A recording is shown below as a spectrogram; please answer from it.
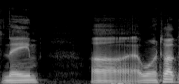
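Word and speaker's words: Noem: name is name right n-o-e-n-o-e-m is pronounced name uh i want to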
